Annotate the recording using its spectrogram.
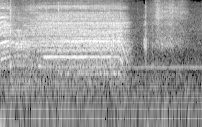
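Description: FoodSaver vacuum sealer running steadily through the end of its vacuum-and-seal cycle, then shutting off a little over a second in as the seal completes.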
